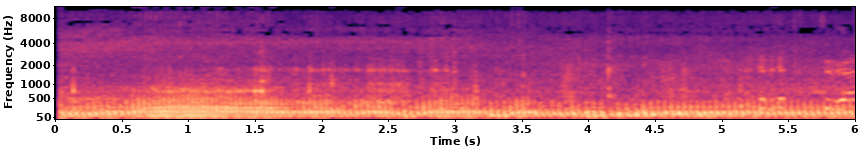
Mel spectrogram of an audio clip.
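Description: Motorcycle engine running steadily while driving a motorbike-powered becak (passenger tricycle cart) along the road.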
